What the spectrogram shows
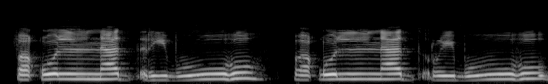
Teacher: واو ساکن پیچھے پیش، واو مدہ کا قاعدہ جاری ہو رہا ہے، ایک الف کے برابر لمبا کریں گے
